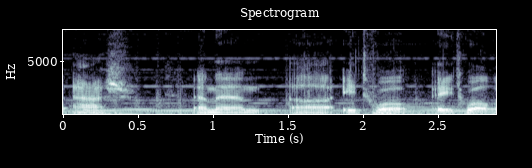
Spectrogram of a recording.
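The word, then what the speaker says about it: Æ: x the letter X the AE is like pronounced Ash and then uh a12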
